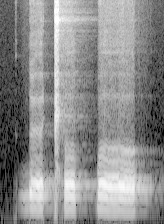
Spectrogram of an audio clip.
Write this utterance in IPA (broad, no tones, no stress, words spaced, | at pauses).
ɠɵǁok͡po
